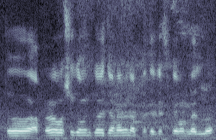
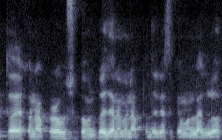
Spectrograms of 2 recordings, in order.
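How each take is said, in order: First: Filtered outdoor lav mic sound; noise reduction artifacts. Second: Said in the usual way. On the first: Real, not acted. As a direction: voice through noise cancelling mic. (Noise ক্যান্সেলেশনের প্রভাব) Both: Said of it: "এতক্ষণ এই মাইক্রোফোনটার outdoor ... শুনলেন".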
